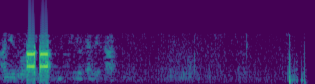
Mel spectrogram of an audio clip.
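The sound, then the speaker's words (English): Two short, steady telephone keypad tones beep in quick succession as a number is dialed after a beep to reach a bank's anti-fraud department, each a clean dual-pitched bleep, followed by near silence with faint murmurs and a single sharp click near the end. “Once you dial that number, your call will be connected with the anti-fraud department of the lawyer's bank, okay?”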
